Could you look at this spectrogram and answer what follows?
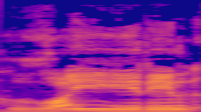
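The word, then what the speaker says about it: غير: Tapos yung ya po dito ay hindi po siya mad. Okay, bagkus silent letter lang po siya. Wala po siyang trabaho dito na mad. Huwag mo siyang pahabain. Okay, kasi po ay silent letter lamang po siya.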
